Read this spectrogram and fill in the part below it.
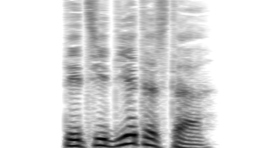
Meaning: inflection of dezidiert: 1. strong/mixed nominative masculine singular superlative degree 2. strong genitive/dative feminine singular superlative degree 3. strong genitive plural superlative degree
- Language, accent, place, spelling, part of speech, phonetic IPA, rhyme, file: German, Germany, Berlin, dezidiertester, adjective, [det͡siˈdiːɐ̯təstɐ], -iːɐ̯təstɐ, De-dezidiertester.ogg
